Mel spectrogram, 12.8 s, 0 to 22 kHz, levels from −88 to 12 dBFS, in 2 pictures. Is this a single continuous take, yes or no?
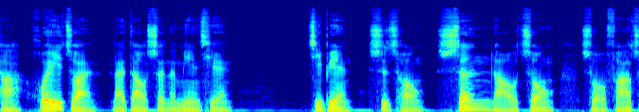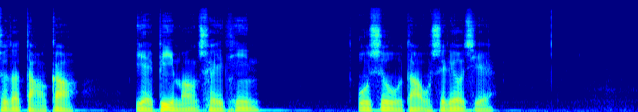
yes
